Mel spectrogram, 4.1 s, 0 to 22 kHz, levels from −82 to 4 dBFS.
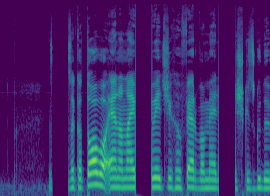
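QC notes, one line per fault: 0.77–3.52 s, gap between chunks: the speech breaks off for 250 ms at 0.77–1.02 s, 2.02–2.27 s (just before "afer v") and 3.27–3.52 s (just after "afer v"), with silence each time. The audio seems to arrive in 1-second blocks, and each block likely starts late, so a hole opens at every join. Unlike a dropout, nothing is lost: the speech resumes exactly where it stopped, and the holes recur every 1.25 s.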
